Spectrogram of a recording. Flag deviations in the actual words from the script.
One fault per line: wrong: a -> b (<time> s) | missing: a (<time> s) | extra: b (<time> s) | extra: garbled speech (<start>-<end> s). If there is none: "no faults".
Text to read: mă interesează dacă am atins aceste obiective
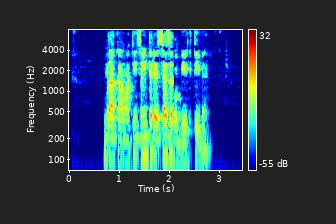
missing: interesează (0.8 s)
wrong: aceste -> interesează (1.5 s)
